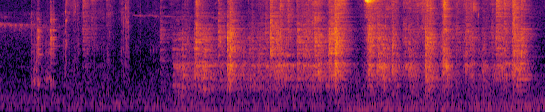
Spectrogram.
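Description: Thin sheet-metal parts of a folding stainless-steel fire stand clinking and rattling as a metal plate is fitted into its frame: a dense run of sharp clinks from about two seconds in, with one loudest clink a little past the middle.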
